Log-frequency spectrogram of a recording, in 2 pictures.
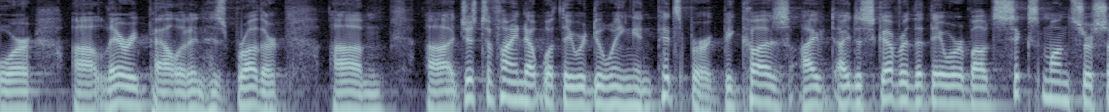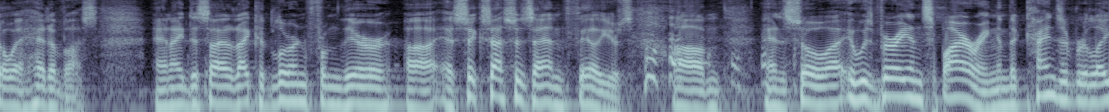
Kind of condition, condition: setting, live audience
